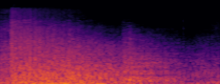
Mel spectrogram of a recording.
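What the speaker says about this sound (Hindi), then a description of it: "ये देखिए इस्फहान शहर पर जबरदस्त धमाका किया गया" An explosion during an attack on the city of Isfahan, captured in news footage, gives a sustained, loud broadband roar and rumble with no clear pauses and no voices.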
